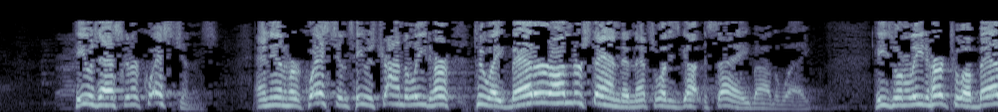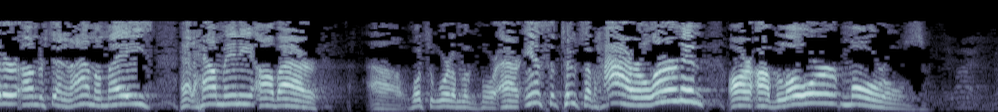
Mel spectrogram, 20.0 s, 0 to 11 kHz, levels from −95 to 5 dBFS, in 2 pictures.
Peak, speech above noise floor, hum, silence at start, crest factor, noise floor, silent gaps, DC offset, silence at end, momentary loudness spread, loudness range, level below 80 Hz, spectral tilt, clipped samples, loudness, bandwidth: -4 dBFS; 49 dB; none; 0.75 s; 16 dB; -69 dBFS; none; under 0.1%; 0.75 s; 14 LU; 6 LU; -74 dBFS; -7 dB/octave; under 0.1%; -19 LUFS; 6 kHz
